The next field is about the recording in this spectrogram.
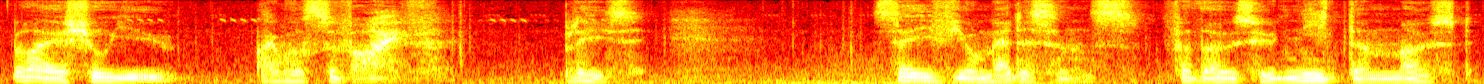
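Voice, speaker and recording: An actor playing a gentle, solemn young nobleman, weary and wounded, speaking formally in a soft, breathy voice near a whisper. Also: lowish voice, flat delivery, a little hiss or hum. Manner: measured, formal, reflective speech. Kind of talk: game cutscene acting.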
